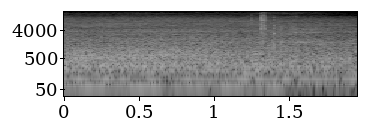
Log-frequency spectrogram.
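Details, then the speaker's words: Bryant/Carrier package unit after replacing the worn blower motor, motor pulley and belt, thermostat jumped to stage 2 cooling, new motor drawing 1.6 amps: smooth even rush of air, no thumping or rattle, no longer lawnmower-like; 57°F supply, 75°F return; normal blower operation. "I'm not sure how well it's picking it up on my microphone here, but the unit no longer sounds like a lawnmower, which is good."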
